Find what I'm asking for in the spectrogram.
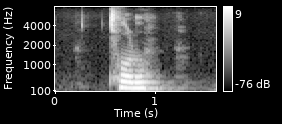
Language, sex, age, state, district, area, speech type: Hindi, female, 18-30, Madhya Pradesh, Ujjain, rural, read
